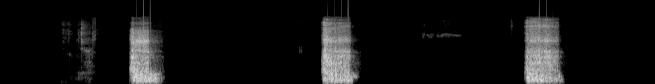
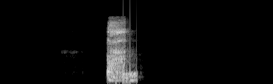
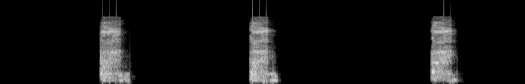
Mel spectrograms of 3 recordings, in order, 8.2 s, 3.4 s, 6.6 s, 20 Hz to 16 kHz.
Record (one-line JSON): {"exhalation_length": "8.2 s", "exhalation_amplitude": 28923, "exhalation_signal_mean_std_ratio": 0.3, "cough_length": "3.4 s", "cough_amplitude": 31347, "cough_signal_mean_std_ratio": 0.25, "three_cough_length": "6.6 s", "three_cough_amplitude": 29630, "three_cough_signal_mean_std_ratio": 0.31, "survey_phase": "beta (2021-08-13 to 2022-03-07)", "age": "45-64", "gender": "Male", "wearing_mask": "No", "symptom_none": true, "smoker_status": "Ex-smoker", "respiratory_condition_asthma": false, "respiratory_condition_other": false, "recruitment_source": "REACT", "submission_delay": "1 day", "covid_test_result": "Negative", "covid_test_method": "RT-qPCR"}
